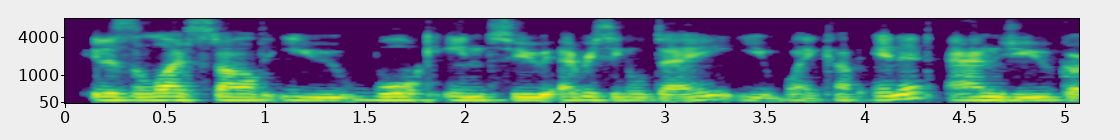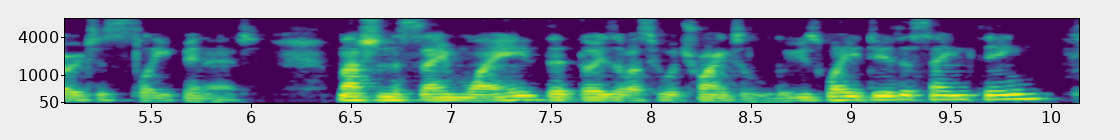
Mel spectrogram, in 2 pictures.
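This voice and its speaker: A man with an Australian accent, medium pitch, somewhat breathy, at a fairly quick pace with hardly any pauses and fairly even intonation. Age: 20s. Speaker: podcast host. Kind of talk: casual chat.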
